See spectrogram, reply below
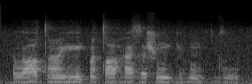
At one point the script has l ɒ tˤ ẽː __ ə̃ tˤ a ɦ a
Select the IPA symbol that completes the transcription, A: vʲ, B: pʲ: B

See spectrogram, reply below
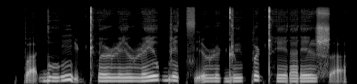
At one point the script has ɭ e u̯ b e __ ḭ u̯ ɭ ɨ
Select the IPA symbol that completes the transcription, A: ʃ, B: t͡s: B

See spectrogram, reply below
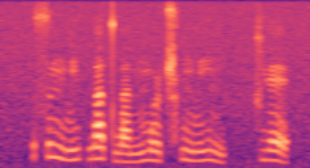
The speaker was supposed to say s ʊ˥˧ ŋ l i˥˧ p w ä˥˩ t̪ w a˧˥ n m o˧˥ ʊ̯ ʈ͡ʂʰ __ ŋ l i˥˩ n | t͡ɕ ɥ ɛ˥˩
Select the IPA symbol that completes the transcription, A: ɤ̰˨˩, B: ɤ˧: B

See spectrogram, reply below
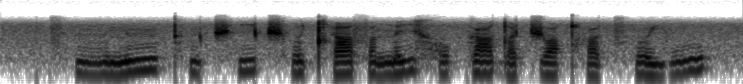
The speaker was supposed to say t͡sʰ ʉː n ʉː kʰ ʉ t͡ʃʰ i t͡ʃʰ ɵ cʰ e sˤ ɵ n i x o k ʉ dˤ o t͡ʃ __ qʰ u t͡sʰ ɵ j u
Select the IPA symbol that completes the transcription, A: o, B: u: A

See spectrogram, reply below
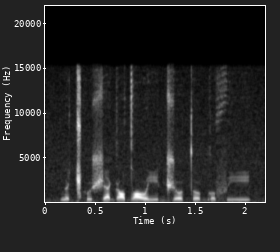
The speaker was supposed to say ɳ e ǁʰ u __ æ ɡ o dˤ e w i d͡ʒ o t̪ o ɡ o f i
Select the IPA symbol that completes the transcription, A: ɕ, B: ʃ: B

